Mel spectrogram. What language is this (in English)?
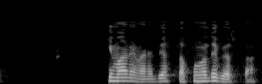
Assamese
